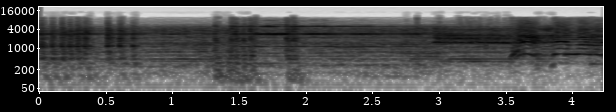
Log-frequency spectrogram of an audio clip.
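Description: Dramatic background score with steady held tones. A quick run of sharp clicks or rings comes in the first second, and low thuds come about one and a half seconds in.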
